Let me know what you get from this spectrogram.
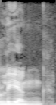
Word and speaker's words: Leung: But Tony Leung, is it Leung or Leung? Leung, sorry. – I don't know if I don't know if you pronounce the G. I don't think it's a hard G, but I'm no expert, man.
